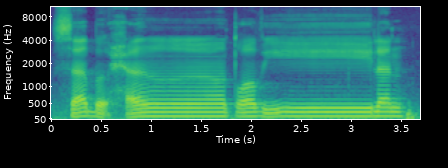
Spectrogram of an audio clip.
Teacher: اب یہاں پر با ساکن ہے، اس میں قلقلہ کریں گے اور تنوین کے بعد تو آ رہا ہے تو یہاں پر اخفا یعنی غنہ کر کے پڑھیں گے۔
